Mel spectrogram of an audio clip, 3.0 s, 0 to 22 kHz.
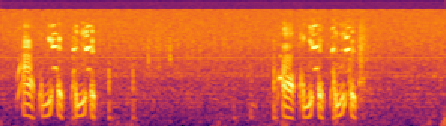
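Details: Sharp-tailed grouse being territorial in Theodore Roosevelt National Park, North Unit, June 2017; two rapid bursts of harsh cackling notes, each a quick run of four or five clucks, about one and a half seconds apart.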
